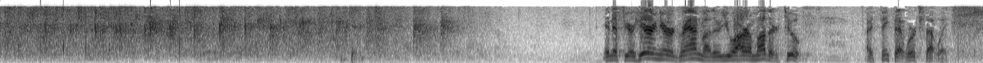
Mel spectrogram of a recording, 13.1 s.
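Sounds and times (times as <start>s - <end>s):
audience applause: 0.0s - 6.6s
speech: 8.1s - 10.8s, 11.6s - 12.8s.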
